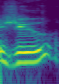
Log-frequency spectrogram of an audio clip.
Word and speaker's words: Xu: the parallel now here's another zuu it but it's spelled XU and from a different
